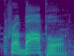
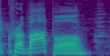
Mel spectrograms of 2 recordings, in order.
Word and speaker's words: Krabappel: All right, Randy, Edna Krabappel. He is right. I'm like Edna. I remember maybe a character named Edna, an older lady, but I don't know who, crab or who. Krabappel. Spelled like crab apple.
